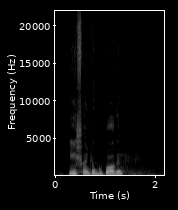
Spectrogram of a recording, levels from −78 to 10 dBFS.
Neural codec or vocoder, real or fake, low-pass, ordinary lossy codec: codec, 44.1 kHz, 7.8 kbps, Pupu-Codec; fake; none; none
